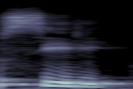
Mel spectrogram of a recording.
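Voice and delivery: CITY said like "siri"; American flapped T. Shown as a demonstration. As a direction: tap the T in CITY. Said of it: "o inglês americano fala muito assim". ("city" com R brando no lugar do T)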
